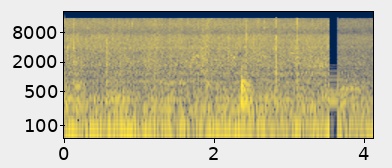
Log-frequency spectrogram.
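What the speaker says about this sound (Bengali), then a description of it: "দেখুন আমি পেঁয়াজ রসুন আর আদাটাকে আরও 2 মিনিট ভেজে নিয়েছি।" Onion, garlic and ginger fry steadily in a pan over low-to-medium gas, giving a continuous close sizzle with faint scraping stirs throughout, broken by a brief cut near the end.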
